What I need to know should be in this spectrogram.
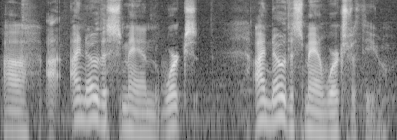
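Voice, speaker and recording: A man's voice: medium pitch, lively intonation, unhurried, fairly bright tone. A man voicing a nervous, unsure male professor in an amateur radio drama, stammering and hesitant. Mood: jittery. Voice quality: stammering, hesitant, fumbling for words. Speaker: professor bringing a lead.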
